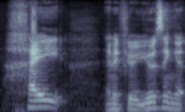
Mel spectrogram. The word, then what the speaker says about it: 黑: the basic Chinese word 黑色, 黑色, which means black, the color. Here's a brief explanation about the two characters in 黑色. Firstly, 黑, pronounced in the first tone by itself, means black as an adjective.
